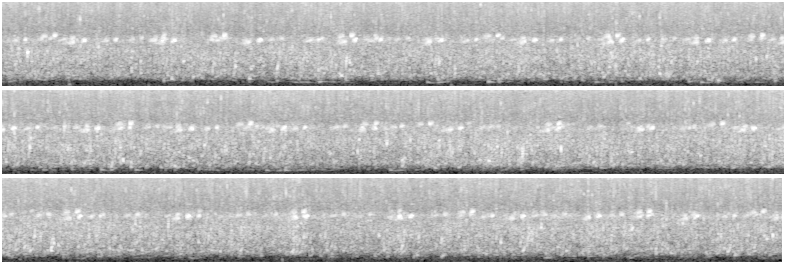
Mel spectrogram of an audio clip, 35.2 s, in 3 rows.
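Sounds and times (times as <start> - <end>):
frog chorus croaking: 0.0 - 35.1
trickling stream water: 0.0 - 35.1.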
